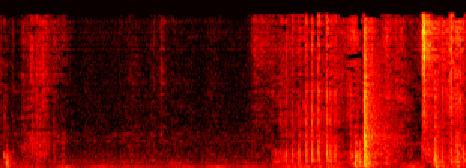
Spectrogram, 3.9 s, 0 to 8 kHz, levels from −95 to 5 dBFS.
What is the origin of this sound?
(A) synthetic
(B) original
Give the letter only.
A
